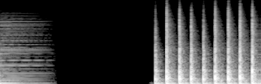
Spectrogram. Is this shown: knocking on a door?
yes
